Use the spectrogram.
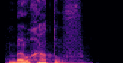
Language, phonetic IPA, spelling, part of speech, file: Polish, [bɛwˈxatuf], Bełchatów, proper noun, Pl-Bełchatów.ogg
